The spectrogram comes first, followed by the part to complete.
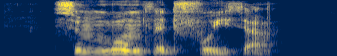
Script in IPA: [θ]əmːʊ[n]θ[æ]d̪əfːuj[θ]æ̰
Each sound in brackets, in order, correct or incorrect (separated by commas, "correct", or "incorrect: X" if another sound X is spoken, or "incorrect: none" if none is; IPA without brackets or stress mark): incorrect: s, incorrect: m, correct, correct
